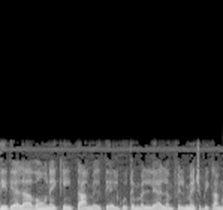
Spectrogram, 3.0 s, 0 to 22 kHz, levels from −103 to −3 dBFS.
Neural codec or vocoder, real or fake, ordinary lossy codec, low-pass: none; real; none; 7.2 kHz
